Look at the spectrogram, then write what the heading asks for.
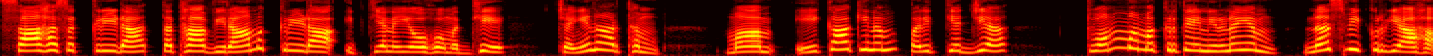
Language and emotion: Sanskrit, angry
